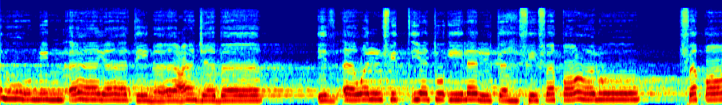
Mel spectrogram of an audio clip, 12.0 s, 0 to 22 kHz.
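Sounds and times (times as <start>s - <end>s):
person chanting melodically: 0.0s - 12.0s.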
